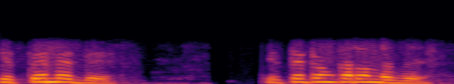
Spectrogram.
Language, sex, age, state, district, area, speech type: Odia, female, 45-60, Odisha, Sundergarh, rural, conversation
